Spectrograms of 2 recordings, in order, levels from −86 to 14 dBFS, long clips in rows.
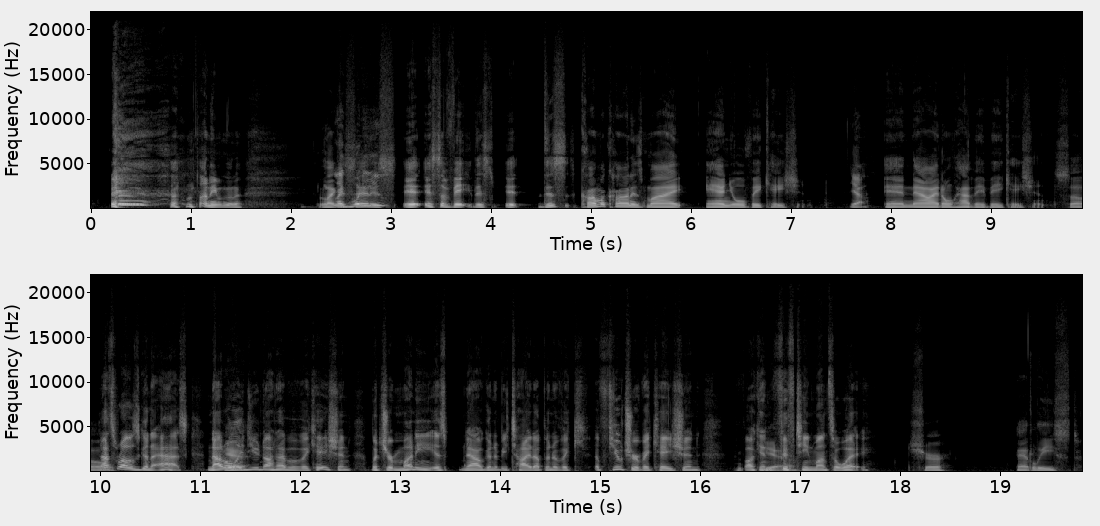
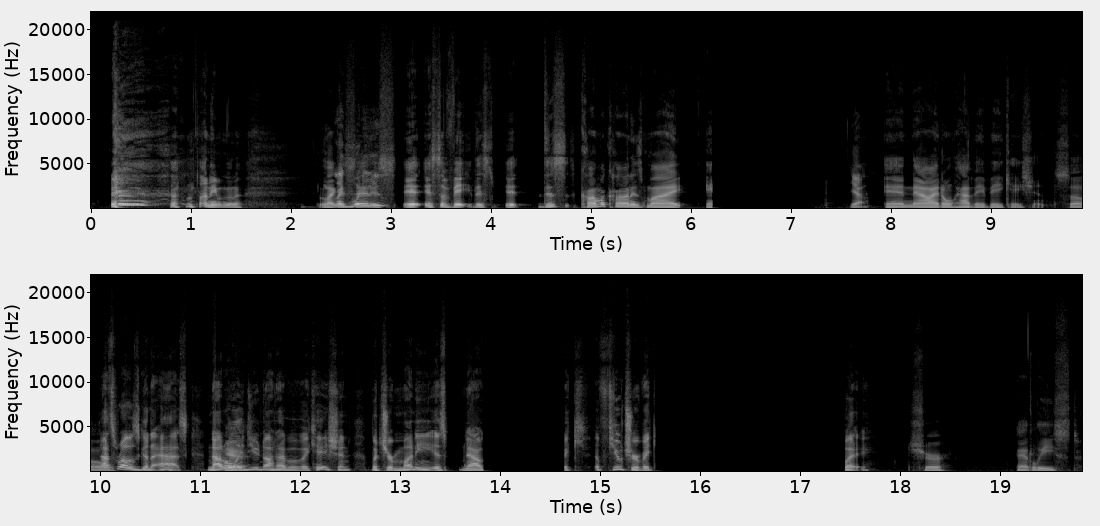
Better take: first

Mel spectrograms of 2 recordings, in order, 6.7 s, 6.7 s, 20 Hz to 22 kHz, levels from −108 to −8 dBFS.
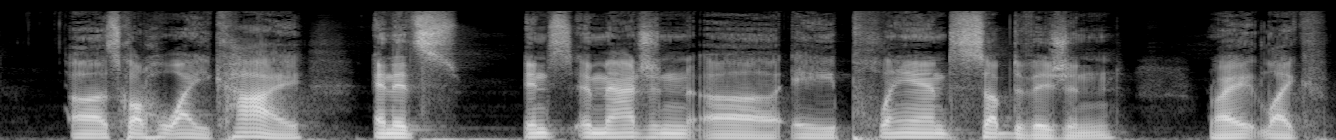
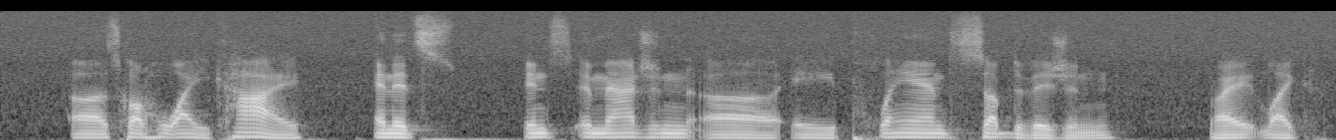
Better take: first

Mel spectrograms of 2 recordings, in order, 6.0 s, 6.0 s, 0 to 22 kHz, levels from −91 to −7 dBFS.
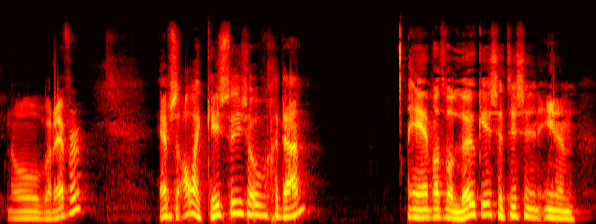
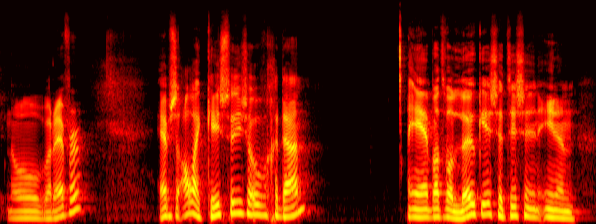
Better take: second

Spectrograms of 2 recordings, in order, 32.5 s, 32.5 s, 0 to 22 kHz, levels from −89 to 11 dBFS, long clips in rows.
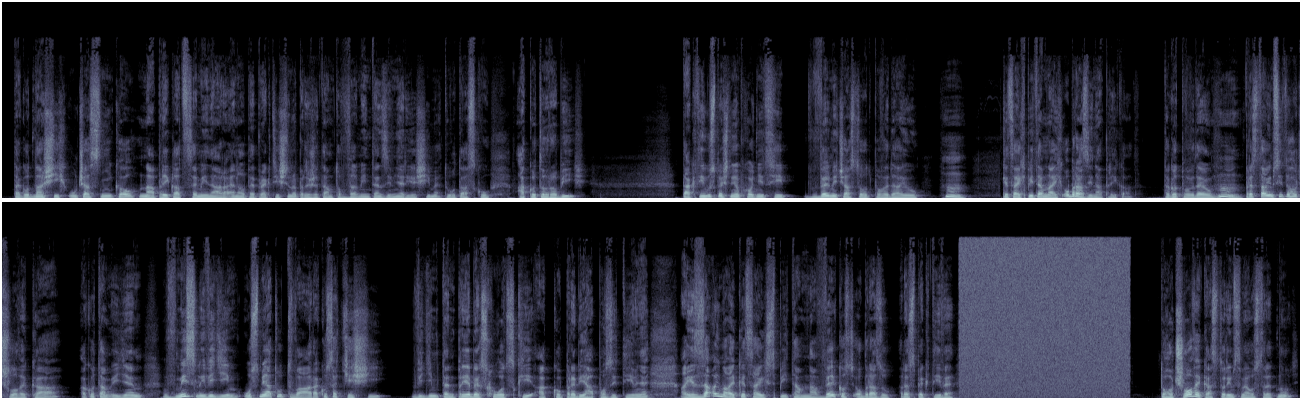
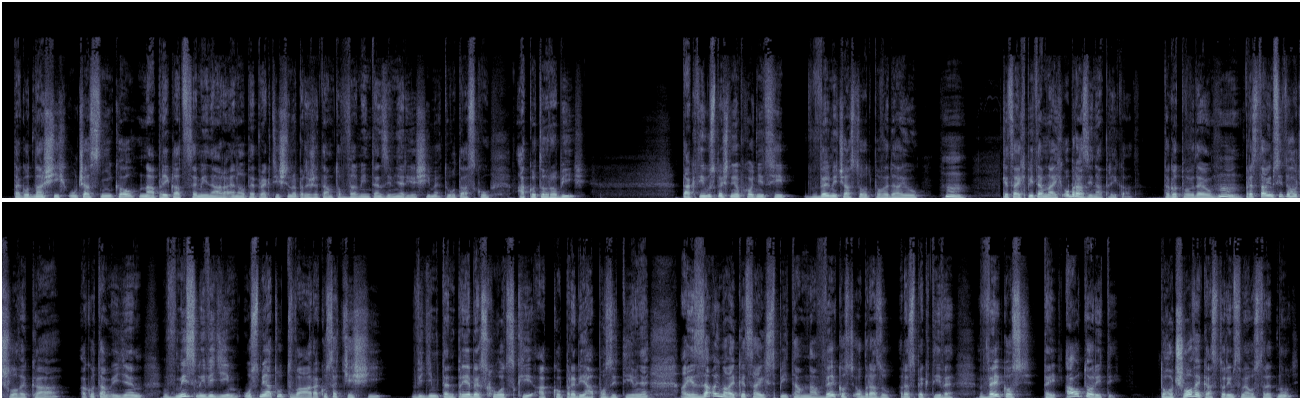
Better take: second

